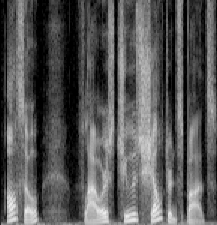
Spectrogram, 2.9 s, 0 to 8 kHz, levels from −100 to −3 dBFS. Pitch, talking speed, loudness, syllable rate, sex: 125 Hz, 105 wpm, -17 LUFS, 4.5 syllables/s, male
